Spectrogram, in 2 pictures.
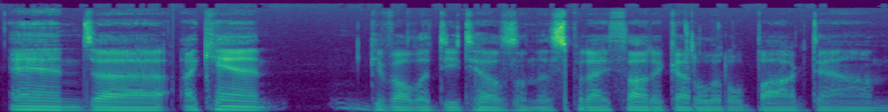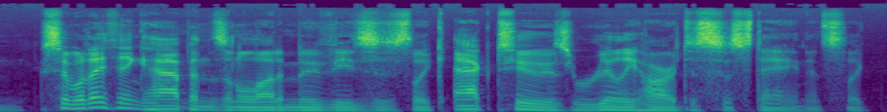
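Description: A man's voice: low-pitched, brisk, few pauses, no echo, studio quality. A man co-hosting a podcast, chatting casually about films and thinking aloud as he goes. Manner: musing, thinks aloud with restarts. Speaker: podcast co-host.

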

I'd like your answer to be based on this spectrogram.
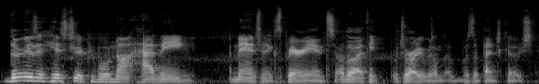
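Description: Casting: American male podcast co-host, slightly low pitch, casual sports talk. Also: fast talker, a bit bright, slight background noise.

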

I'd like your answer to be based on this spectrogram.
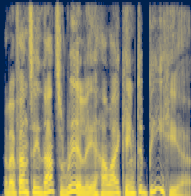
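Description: A man putting on a high, fussy, lazy dragon. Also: huge pitch swings, normal speed, no echo, clean studio sound, full character voice. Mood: chatty. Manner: fussy, hasty, old-fashioned chatter. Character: lazy, chatty, genial old male dragon.

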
